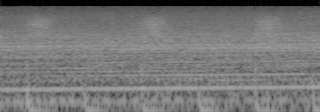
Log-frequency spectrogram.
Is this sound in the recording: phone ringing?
no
